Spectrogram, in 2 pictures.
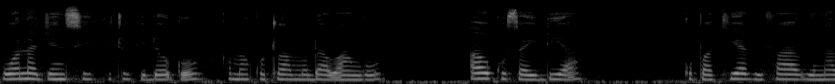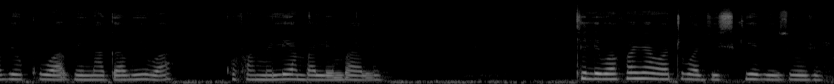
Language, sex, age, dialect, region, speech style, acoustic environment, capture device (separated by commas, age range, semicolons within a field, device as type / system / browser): Swahili, female, 25-34, Kenya - Nairobi Sheng-influenced, Kenya, happy; tired; relaxed; excited, silence, mobile / Linux / Chrome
